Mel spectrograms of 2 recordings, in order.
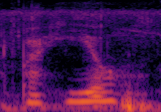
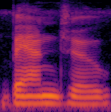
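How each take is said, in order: First: The word is said with a Spanish pronunciation. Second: The word is said with an English pronunciation. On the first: The speaker calls it right. "if you pronounce it right, it's if it's Spanish" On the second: The speaker calls it wrong. "I always say it's banjo"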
